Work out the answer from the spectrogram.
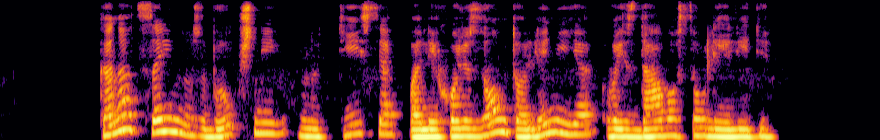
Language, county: Lithuanian, Kaunas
